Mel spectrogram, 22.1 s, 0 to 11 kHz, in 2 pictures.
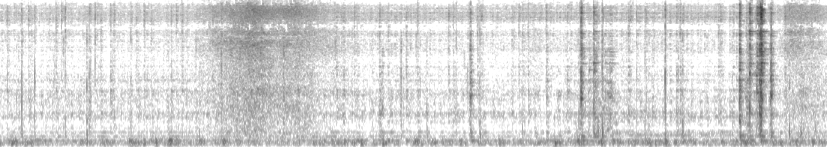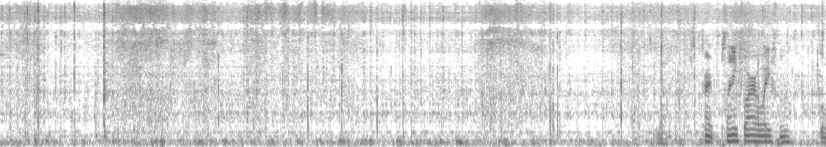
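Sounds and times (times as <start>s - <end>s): rain pattering on tent fabric: 0.0s - 22.0s.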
